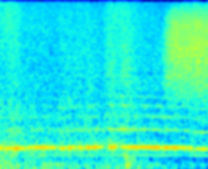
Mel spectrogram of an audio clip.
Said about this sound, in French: Tout d'un coup, le métro s'est arrêté. Le métro a freiné brusquement et déséquilibré les passagers qui se cognent les uns aux autres,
